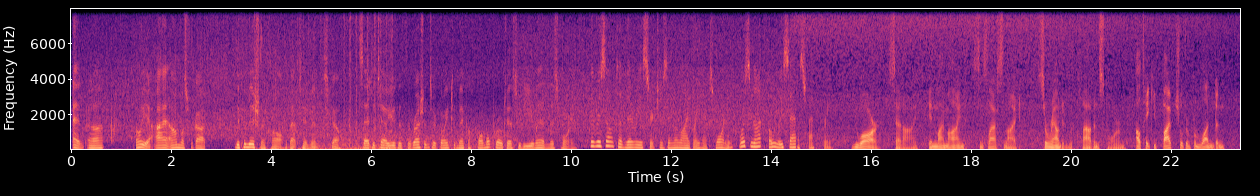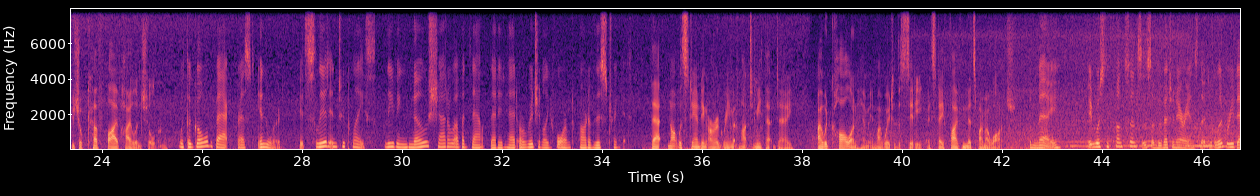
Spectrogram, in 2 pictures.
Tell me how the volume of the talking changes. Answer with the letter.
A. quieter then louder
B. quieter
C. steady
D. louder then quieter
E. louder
C.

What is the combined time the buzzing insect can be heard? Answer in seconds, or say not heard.
5 s.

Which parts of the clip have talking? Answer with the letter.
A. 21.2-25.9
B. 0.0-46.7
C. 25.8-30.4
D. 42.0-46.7
B.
